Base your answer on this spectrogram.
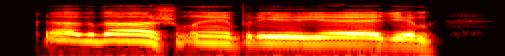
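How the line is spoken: Mock childish whine. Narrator (Russian): захныкал сзади Джош, изображая маленького ребенка

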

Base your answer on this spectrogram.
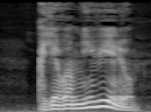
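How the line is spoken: Breathed out. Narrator (Russian): выдохнула она

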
